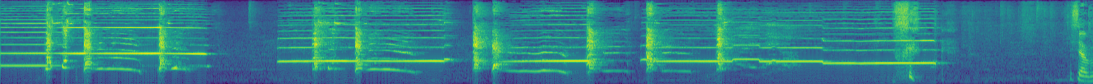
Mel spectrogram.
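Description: A Siberian Husky howls in long, steady tones broken by sharp yelps, sounding like singing.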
